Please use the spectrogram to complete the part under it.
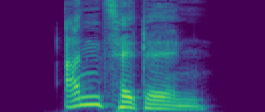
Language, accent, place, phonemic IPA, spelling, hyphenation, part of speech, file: German, Germany, Berlin, /ˈan.t͡sɛtəln/, anzetteln, an‧zet‧teln, verb, De-anzetteln.ogg
- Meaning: to instigate, to incite, to stir up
